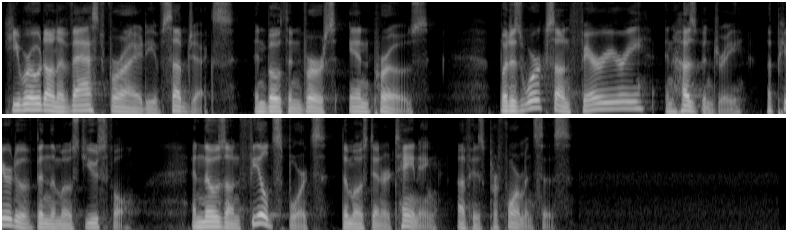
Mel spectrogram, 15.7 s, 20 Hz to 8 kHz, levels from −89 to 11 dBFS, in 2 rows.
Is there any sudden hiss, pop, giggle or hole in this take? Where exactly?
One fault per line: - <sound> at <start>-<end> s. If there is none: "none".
none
